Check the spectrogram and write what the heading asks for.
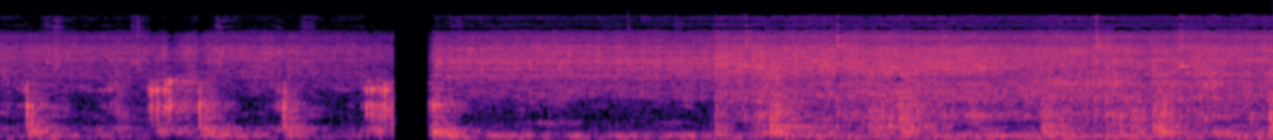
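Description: Garlic being crushed on a flat grinding stone (sil-nora), the stone roller scraping back and forth in quick strokes. After a sudden cut about two seconds in, diced potatoes and pointed gourd fry in oil in a wok with a steady sizzle while a spatula stirs them.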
